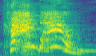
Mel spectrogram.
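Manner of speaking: imitating viewers' protest. Reader voicing viewers telling her off, mock-shrieked. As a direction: yelp it as the viewers would. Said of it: "some of you guys are like".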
